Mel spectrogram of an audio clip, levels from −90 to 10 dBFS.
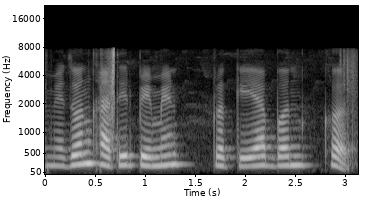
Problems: background sounds at intervals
